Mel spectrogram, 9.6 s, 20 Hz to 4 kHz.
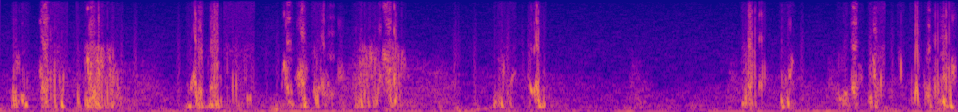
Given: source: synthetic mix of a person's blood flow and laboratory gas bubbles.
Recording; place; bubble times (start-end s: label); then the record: Doppler ultrasound of blood flow; subclavian vein
0.10-0.32 s: bubbles
0.38-0.68 s: bubbles
0.76-1.22 s: bubbles
1.85-2.55 s: bubbles
2.81-3.46 s: bubbles
3.52-4.06 s: bubbles
4.92-5.16 s: bubbles
5.27-5.46 s: bubbles
7.40-7.68 s: bubbles
7.79-7.96 s: bubbles
8.36-8.63 s: bubbles
8.67-8.85 s: bubbles
8.97-9.04 s: bubbles
9.09-9.57 s: bubbles
From the record:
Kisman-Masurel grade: 232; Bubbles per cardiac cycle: several, 3 to 8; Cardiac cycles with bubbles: 50 to 99%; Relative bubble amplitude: moderate (0.250 to 0.450); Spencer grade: 3 (all of the cardiac periods contain showers or single bubble signals, but not dominating or overriding the cardiac motion signals); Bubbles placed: anywhere in the cardiac cycle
